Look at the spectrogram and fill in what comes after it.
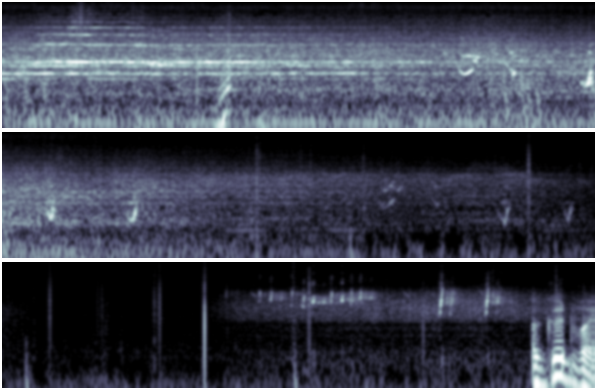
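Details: Hydrophone recording of humpback whale song off Bermuda in spring, with echoes from submarine canyons: drawn-out whistled tones and short gliding notes that fade after eight seconds, followed by sparse clicks and a brief higher hiss.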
